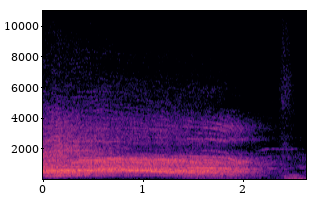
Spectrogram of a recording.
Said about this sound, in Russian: Поднимите, пожалуйста, руку и громко крикните «Хари Бол».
